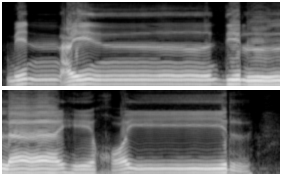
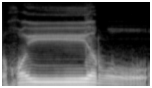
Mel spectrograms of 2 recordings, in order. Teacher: Dan rnya ini tidak boleh ditebalkan tapi dibaca dengan tipis dan kita namakan dengan ro tarqiq. Khair bukan khairu enggak, tapi dia tipis.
